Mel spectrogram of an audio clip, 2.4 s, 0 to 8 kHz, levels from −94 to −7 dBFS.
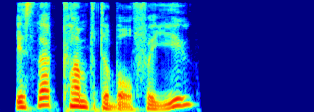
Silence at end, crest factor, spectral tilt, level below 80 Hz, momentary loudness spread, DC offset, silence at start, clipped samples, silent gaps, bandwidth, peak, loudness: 0.9 s; 18 dB; -6.5 dB/octave; -44 dBFS; 6 LU; under 0.1%; 0.1 s; under 0.1%; none; 7.8 kHz; -6 dBFS; -23 LUFS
